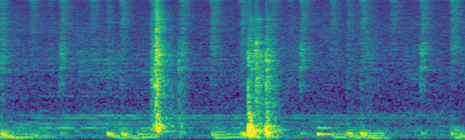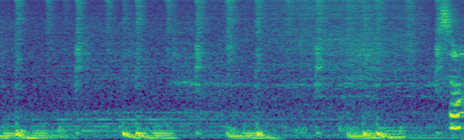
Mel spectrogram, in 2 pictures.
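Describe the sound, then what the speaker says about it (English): A chair is shifted off an exercise mat during a seniors' stretching session, giving a few knocks and scraping thuds of varying strength over several seconds, with faint background noise. "I'm getting rid of my chair and coming back down to the mat."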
